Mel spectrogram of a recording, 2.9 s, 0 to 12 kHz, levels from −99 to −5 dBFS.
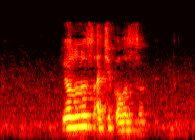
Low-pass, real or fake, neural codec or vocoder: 7.2 kHz; real; none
